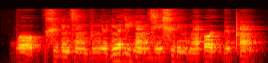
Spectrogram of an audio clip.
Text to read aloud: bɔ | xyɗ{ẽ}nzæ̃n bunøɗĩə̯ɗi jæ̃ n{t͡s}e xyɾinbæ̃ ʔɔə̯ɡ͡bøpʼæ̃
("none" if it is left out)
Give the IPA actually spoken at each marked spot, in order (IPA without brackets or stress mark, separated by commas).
ẽ, z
